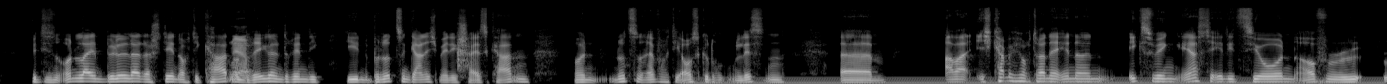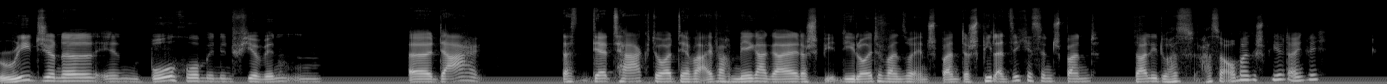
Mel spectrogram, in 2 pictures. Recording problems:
electrical hum; faint; from 7 s on; 60 Hz, 30 dB below the speech

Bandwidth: 14.5 kHz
